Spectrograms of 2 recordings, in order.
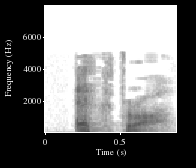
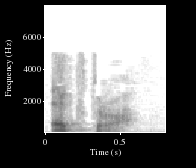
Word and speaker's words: echthra: In Ephesians 2:15, the passage I read at the top, the word enmity is the Greek noun ektra, that's spelled E-C-H-T-H-R-A, ektra. The word ektra is the feminine form of the Greek adjective ekthros, which is E-C-H-T-H-R-O-S, which means to hate or to be hostile to.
